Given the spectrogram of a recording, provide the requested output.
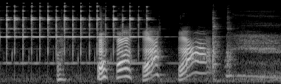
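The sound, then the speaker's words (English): A bell rings in a rapid, buzzing series of metallic strikes, steady, while a person starts talking over it partway through. “Oh, what's wrong with my bell?”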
